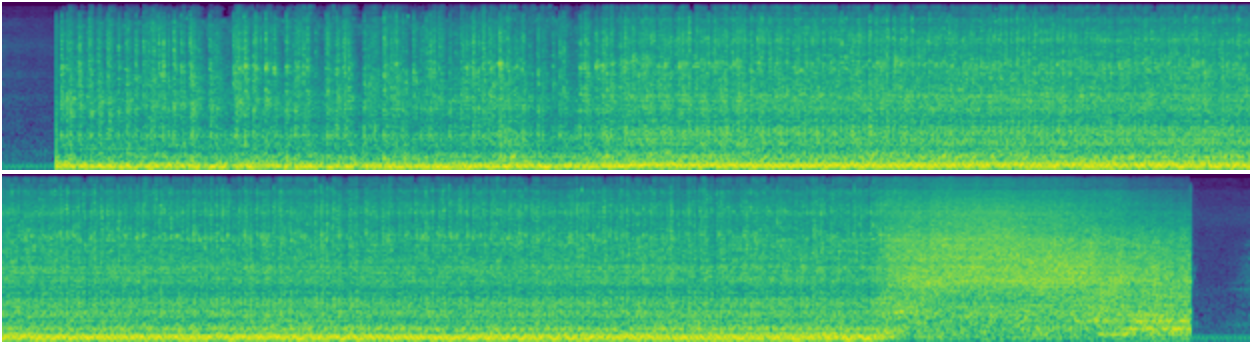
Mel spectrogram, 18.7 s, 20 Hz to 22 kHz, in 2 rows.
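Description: A drag racing car fitted with 6 1/4 inch wheelie bars and a 4-link rear suspension roars loud and steady through a full run, then cuts off abruptly near the end, leaving a brief burst of wind-like noise.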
